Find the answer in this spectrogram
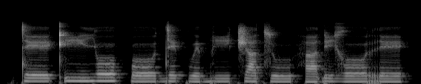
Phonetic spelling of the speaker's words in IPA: t eː˨ kʼ iː˦ j oː˦ k͡p oː˨ d e˦ kʷ e˨ b iː˨ t͡ʃ a˦ t͡s uː˨ h a˨ ɗ i˦ ɣ oː˦ r e˦

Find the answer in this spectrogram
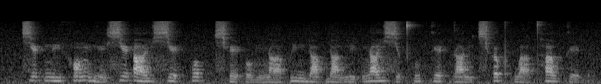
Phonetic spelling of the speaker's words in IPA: t͡ɕ e˦ ʔ n̪ i˧ h ɔ̃˦ ŋ ɡ ẽ˨˩ ɕ e˦ ʔ a˦ j ɕ e˦ ʔ p o˦ k̚ t͡ɕʰ e˨ ʔ o˨˩ m ŋ a˨˩ p i˧ ŋ j a˨˩ p j a˨˩ n̪ i˨ ʔ ŋ a˦ j ɕ ə˨˩ t̪ʰ u˧ k e˦ ʔ ɡ a˧ ŋ t͡ɕʰ ə˥˧ pʰ w a˨˩ t̪ʰ a˥˧ w k e˨ ʔ

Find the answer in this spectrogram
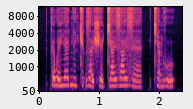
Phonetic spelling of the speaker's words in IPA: k ɛ̰˦˨ w ḛ˦˨ j ɛ˦ ɡ ĩ˨ t͡ɕ ʊ˦ ʔ z a̰˦˨ ɪ̯ ʃ ḛ˦˨ ɪ̯ t͡ɕ a˦ ɪ̯ z a˦ ɪ̯ z ɛ˨ | t͡ɕ ã˦˨ ɡ ṵ˦˨

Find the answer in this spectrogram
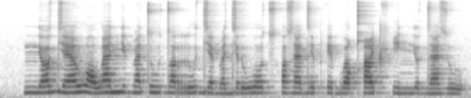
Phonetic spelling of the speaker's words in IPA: nʲ ɒ dʲ æ w ɒ w æ nʲ e b æ t u d ɒ r u dʲ æ b æ dʲ ɒ ɾ u w o t͡sʰ ɒ z æ d e pʰ e b o qʰ e t͡ʃʰ i nʲ o d æ z u

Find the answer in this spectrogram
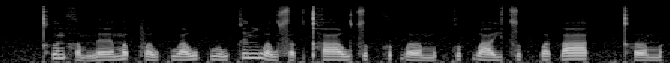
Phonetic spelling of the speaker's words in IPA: kʰ ɵ˥ n h ɐ˨˩ m n̪ ɛː˨˧ m ɐ˥ p̚ f ɐ˨ w kʷ aː˨˥ w kʷ ɐ˨˧ w k ɪ˥ ŋ w ɐ˨ w s ɐ˨ k̚ t̪ʰ aː˧ w t͡s ʊ˨˥ k̚ h ʊ˧ k̚ w ɐ˨ m | k ʊ˨˥ k̚ w aː˨ j t͡s ʊ˨˥ k̚ p ɐ˧ t̚ aː˥ t̚ | kʰ ɐ˨ m

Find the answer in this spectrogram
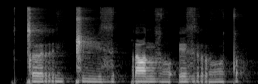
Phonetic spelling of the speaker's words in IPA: ǀ ə r i̤ ǁ i z | ɾ ɑ n z ɔ̤ ʔ e z r ɔ̤ t

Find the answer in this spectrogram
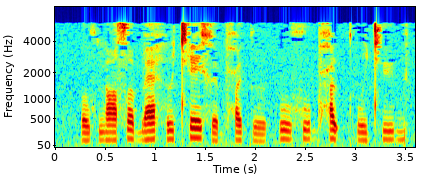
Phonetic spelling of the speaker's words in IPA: o˨ xʷ ŋ ɑ˧ sˤ y˦˨ b æ˦ h ɯ˧ cʰ e˦ x ø˨ b ħ ø˧ k ɯ˨ | u˦˨ xʷ o˦ b ħ ɯ˦ ʔ kʷʰ i˨ cʰ y˧ b

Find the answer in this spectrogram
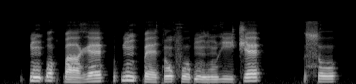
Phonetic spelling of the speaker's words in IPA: k͡p ũ˦ ɓ ɔ˦˨ k͡p aː˨ ɣ ɛ˦ | ɓ ũ˦ k͡p ɛ˨ t ɔ̃˧ f oː˨ ɓ ũ˨ ɡʷ ũ˨ ɣ iː˨ t͡ʃ ɛ˦ | s o˧

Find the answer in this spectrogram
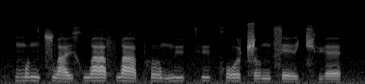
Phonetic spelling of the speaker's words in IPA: m ɤ˦ ŋ t͡s w a˨ ɪ̯ x w ä˦ f w ä˥˨ pʰ ɤ˥˨ m y˥˨ t̪ʰ y˥˨ kʰ o˦ ʊ̯ ʈ͡ʂ ɤ˦ ŋ s e˥˨ ɪ̯ t͡ɕʰ ɥ ɛ˦

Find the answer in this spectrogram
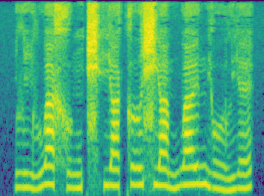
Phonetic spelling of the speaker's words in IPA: l i˨˩ l w ä˥˩ x ʊ˧˥ ŋ t͡ɕʰ j ä˧˥ k ɤ˥ ɕ j ä˥˩ m w a˥ ɪ̯ n̪ j o˨˩ ʊ̯ l j ɛ˧˥

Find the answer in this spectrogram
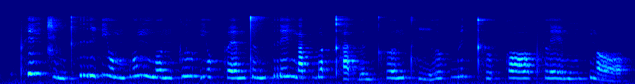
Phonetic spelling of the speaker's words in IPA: pʰ e˥˩ n t͡ɕ ɯ˩˦ ŋ kʰ r i˦˥ ʔ j o˧ m b o˥˩ m ŋ o˧ n k l u˥˩ ʔ j o˥˩ k̚ f ɛː˦˥ m t ɯ˦˥ ŋ p r eː˥˩ ŋ a˦˥ k̚ b a˥˩ k̚ tʰ a˨˩ t̚ l ɯ˨˩ ŋ kʰ l o˦˥ n tʰ iː˩˦ l u˦˥ k̚ b e˥˩ k̚ tʰ u˨˩ ʔ k ɔː˧ pʰ l eː˧ m ŋ u˦˥ k̚ n ɔː˨˩

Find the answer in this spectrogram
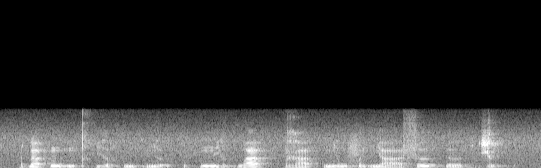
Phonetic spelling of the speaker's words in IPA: ɗ a˦˥ k̚ ŋ ə̰˧˥ n t̪ʰ i˧ ə̯ h w u˨˩ p̚ ɲ ə̰ː˧˨ ʔ | n i˧ ə̯ k w a˦˥ t̚ | ɣ a̰ː˧˨ n ɲ ə˨˦ w f ə̰˧˨ n ɲ aː˧˩ s əː˦˥ k̚ l əː˨˩ k̚ t͡ɕ ə̰˧˨ n ʔ

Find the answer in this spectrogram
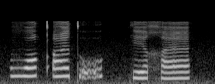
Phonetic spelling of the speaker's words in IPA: v ɒ˦˥ qʼ æ˦˥ t̪ o̰˦˥ | k e˦˥ χ æ˦˥

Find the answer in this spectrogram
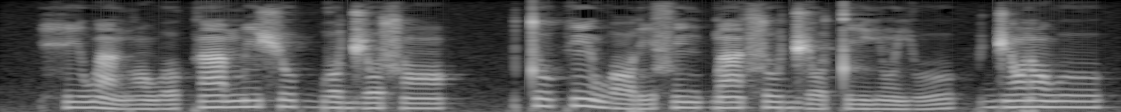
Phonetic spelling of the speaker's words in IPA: h i˧ w ã˨ ɡ ɔ̃˨ w o˨˦ k ã˦ m i˦ ʃ u˦ ɡ͡b o˧ d͡ʒ o˧ s ɔ̃˧ | t u˦ k ĩ˦˨ w ɔ˨ ɾ i˧ s ĩ˦ ɡ͡b ã˦ s u˧ d͡ʒ o˨ t i˨ j ũ˨ j u˨˦ | d͡ʒ ɔ̃˦ ɾ ɔ̃˦ w u˦

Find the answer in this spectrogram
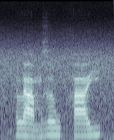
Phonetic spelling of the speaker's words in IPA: l a˧˩ m ɣ ə˧ w h a˨˦ j

